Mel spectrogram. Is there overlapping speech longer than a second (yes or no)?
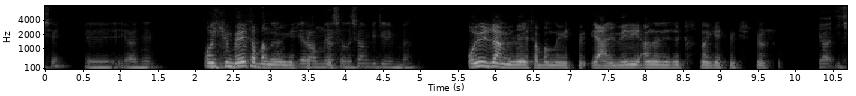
yes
